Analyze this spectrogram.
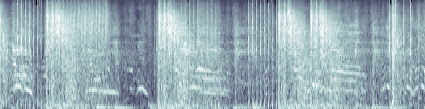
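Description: A loud explosion booms and rumbles nearby.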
